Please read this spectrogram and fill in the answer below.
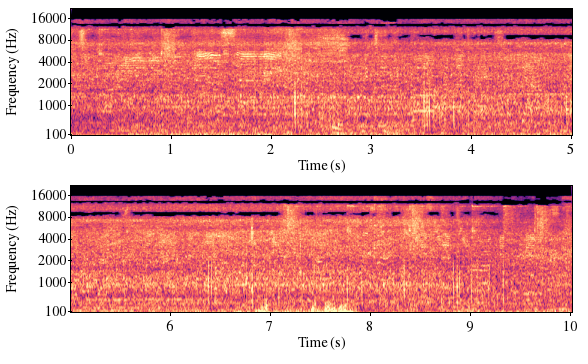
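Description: Diesel city buses and street traffic: a steady low engine rumble that swells for about a second around seven seconds in as another bus draws up.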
